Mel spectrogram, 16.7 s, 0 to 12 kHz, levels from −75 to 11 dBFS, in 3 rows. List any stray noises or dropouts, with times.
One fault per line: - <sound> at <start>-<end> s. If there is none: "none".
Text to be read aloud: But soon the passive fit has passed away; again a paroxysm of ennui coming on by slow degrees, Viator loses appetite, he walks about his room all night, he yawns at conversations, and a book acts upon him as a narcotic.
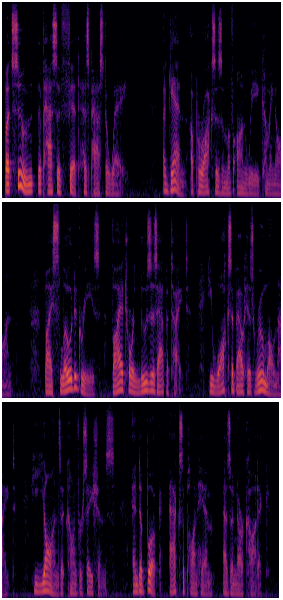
none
